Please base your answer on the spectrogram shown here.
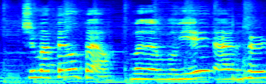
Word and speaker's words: m'appelle: Maybe it's the way she seemed to think m'appelle rhymes with my apple. Sit down, Patty. Yes, Madame Bouvier, right. Je m'appelle Pal, Madame Bouvier.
